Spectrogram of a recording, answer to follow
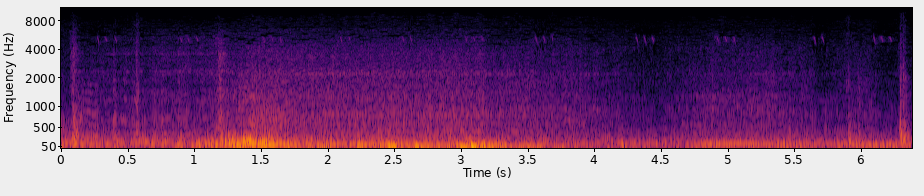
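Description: A motor vehicle driving past, its engine rising in pitch and loudest around a second and a half in, then fading away.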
